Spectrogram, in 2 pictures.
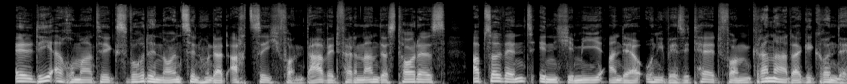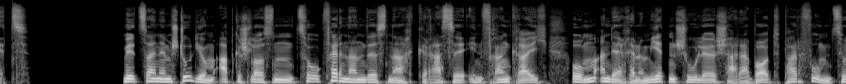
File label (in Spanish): Masculino; Sonoarte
